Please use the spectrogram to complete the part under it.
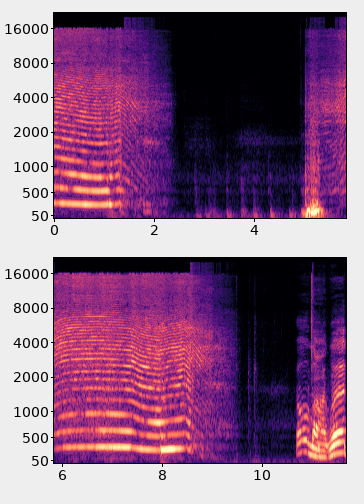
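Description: A hand-held power saw cuts into the inner skin of a small boat hull, whining in long sweeping bursts with pitch that rises and falls, loud and close, separated by quieter pauses with a few light knocks.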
